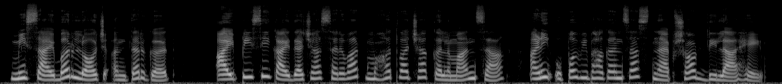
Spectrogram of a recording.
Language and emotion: Marathi, neutral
